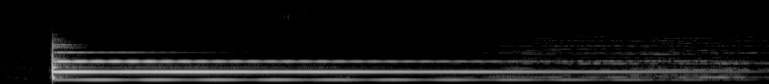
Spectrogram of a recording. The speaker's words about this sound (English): So I'm going to count to 12, and then I'm going to ring the bell.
